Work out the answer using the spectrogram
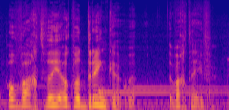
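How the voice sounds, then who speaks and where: An actor playing a kind, eager rookie fireman in a children's radio play, gently cooing and coaxing as to a dog. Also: high voice, big pitch swings, brisk, over music. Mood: gentle, caring.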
